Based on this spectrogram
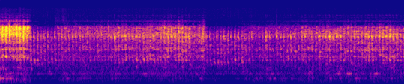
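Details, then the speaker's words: Woodturning lathe with many hours running while turning a shallow pine bowl: dry uneven rattle and faint hum from a worn headstock bearing that needs service. "yeah the sound that you're hearing is the bearing is starting to make a noise this it needs uh service done a lot of hours this slave"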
